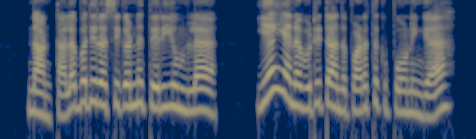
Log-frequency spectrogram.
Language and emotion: Tamil, sad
